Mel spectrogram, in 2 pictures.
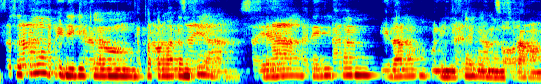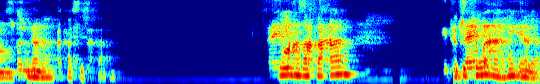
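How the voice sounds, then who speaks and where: A woman with a Sumatran accent, at medium pitch and a fairly slow pace, with ordinary pitch variation. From North Sumatra, Asahan Regency. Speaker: convert giving testimony. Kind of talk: testimony. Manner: halting.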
